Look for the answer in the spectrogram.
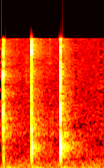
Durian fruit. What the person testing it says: ตอนเนี้ยแข็งโป๊กเลย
